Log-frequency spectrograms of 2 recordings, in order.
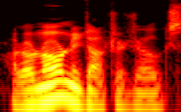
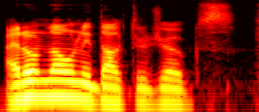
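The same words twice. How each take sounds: First: Lower, quick Scottish-accented impression; Sean Connery. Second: Lightly put-on Russian accent; mock Russian accent. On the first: Retelling Bond without the fake accent, mock Scottish voice. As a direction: say it like a Scottish screen spy. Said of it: "if Connery was doing this". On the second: Bond answers Doctor Jones's warning, light mock Russian accent. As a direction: imitate Bond faking Russian. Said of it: "puts on his Russian accent".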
